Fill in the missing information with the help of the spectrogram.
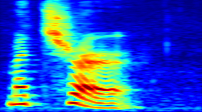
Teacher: Sometimes the T or the consonant T has a CH sound, like in the word mature.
